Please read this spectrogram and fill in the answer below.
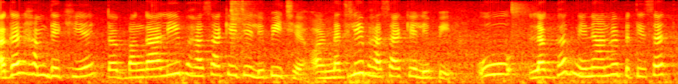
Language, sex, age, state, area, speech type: Maithili, female, 45-60, Bihar, urban, spontaneous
